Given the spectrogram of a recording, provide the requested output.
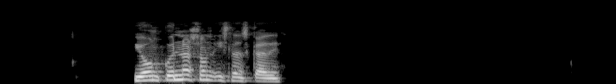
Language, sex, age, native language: Icelandic, female, 60-69, Icelandic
